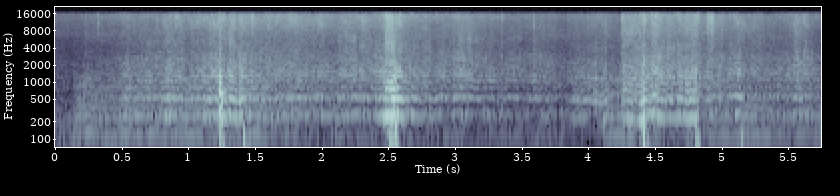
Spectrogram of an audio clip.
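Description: A European hornet's low, steady droning buzz, broken by a few sharp taps.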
